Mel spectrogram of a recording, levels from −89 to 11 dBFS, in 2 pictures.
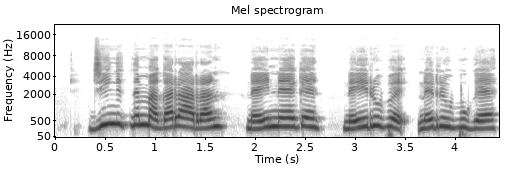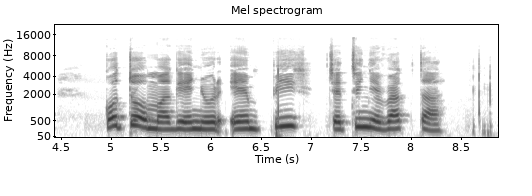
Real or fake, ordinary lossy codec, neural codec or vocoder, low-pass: real; none; none; 14.4 kHz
